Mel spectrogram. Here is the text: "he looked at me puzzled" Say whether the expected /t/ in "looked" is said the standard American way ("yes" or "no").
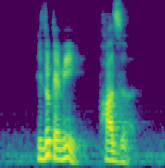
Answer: no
